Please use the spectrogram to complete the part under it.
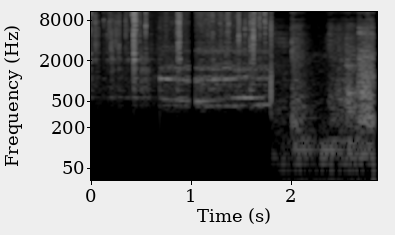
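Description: A hand rubs and smooths tape on a wooden surface.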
